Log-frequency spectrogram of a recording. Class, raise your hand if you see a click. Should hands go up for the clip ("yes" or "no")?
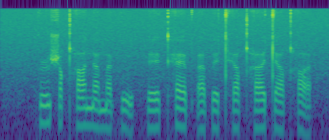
no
